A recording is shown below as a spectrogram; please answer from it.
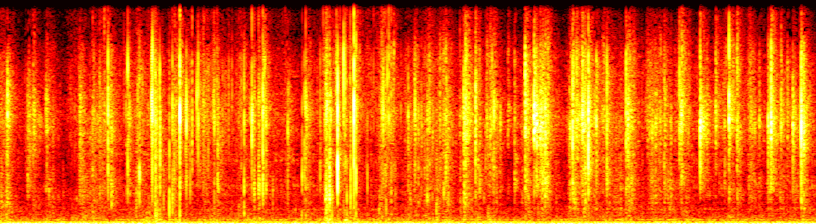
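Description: Irregular crinkling of a handled package or wrapper, made of many small close-up crackles that keep on without a break.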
